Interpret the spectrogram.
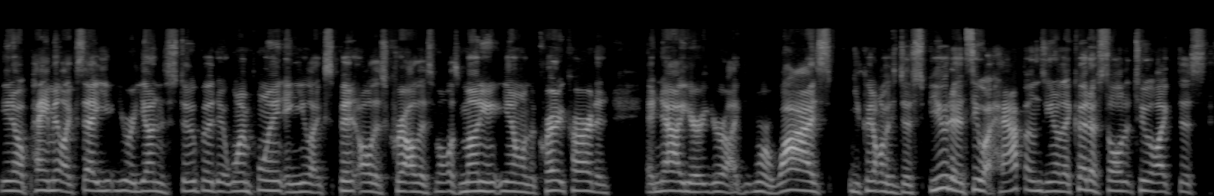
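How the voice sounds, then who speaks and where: A woman with a deep voice hosting a podcast, chatting casually and rambling with many restarts. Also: steady tone, brisk, bright, forceful tone. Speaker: podcast host.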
